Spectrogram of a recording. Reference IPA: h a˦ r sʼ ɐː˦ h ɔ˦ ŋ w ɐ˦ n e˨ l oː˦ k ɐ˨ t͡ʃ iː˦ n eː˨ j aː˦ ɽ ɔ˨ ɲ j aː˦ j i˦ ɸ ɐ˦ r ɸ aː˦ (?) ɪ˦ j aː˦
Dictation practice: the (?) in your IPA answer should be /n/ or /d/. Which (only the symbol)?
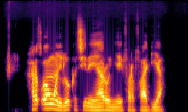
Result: d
